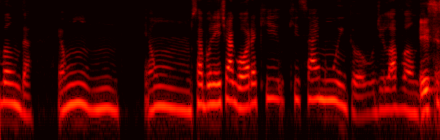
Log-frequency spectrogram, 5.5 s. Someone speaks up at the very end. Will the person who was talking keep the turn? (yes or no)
no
